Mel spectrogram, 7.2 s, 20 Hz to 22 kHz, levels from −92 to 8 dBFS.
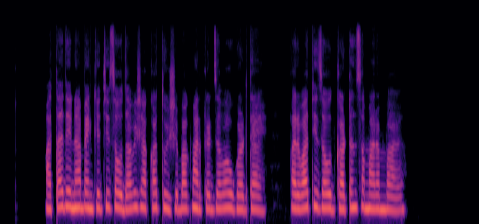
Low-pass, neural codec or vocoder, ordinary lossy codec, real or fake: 14.4 kHz; autoencoder, 48 kHz, 128 numbers a frame, DAC-VAE, trained on Japanese speech; none; fake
